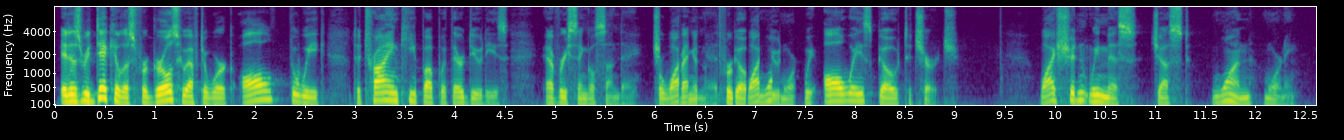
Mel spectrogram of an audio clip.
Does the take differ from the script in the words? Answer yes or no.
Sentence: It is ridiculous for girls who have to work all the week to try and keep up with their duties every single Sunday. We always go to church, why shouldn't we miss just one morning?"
yes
